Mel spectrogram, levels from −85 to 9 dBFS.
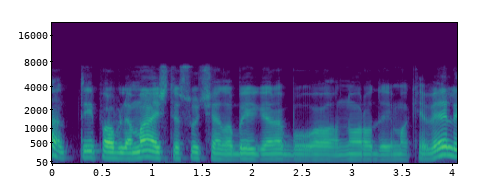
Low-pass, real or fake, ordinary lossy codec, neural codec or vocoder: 7.2 kHz; real; Opus, 24 kbps; none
